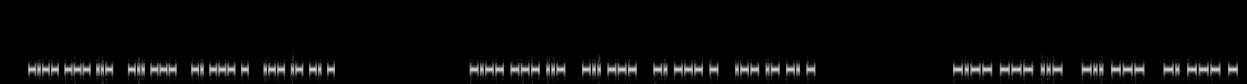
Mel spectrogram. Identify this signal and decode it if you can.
Morse code, heard as a keyed tone, about 45 wpm, 700 Hz. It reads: YOU DO NOT WANT YOU DO NOT WANT YOU DO NOT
